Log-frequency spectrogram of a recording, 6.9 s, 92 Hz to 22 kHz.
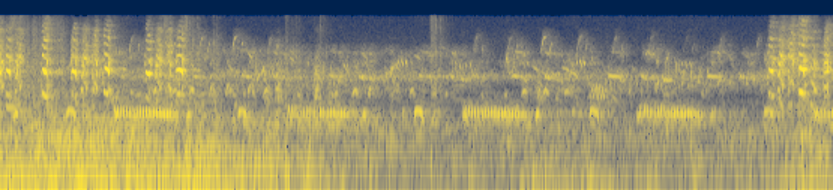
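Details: Red-billed buffalo weavers collecting nesting material at dawn, 05:30 on 11/08/2023, at Gowrie dam waterhole, Djuma Game Reserve, Sabi Sand Wildtuin, South Africa: bursts of sharp, chattering chirps at the start and end, over a steady, repeated mid-pitched hum and other bird notes.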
